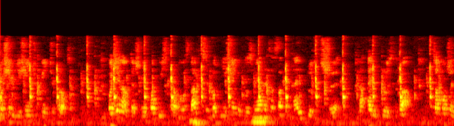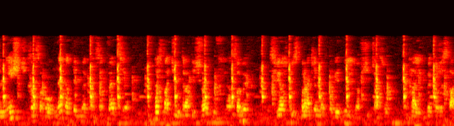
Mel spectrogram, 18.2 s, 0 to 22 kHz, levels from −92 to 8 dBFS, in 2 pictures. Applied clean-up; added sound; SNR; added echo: classical method WPE with log-MMSE.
